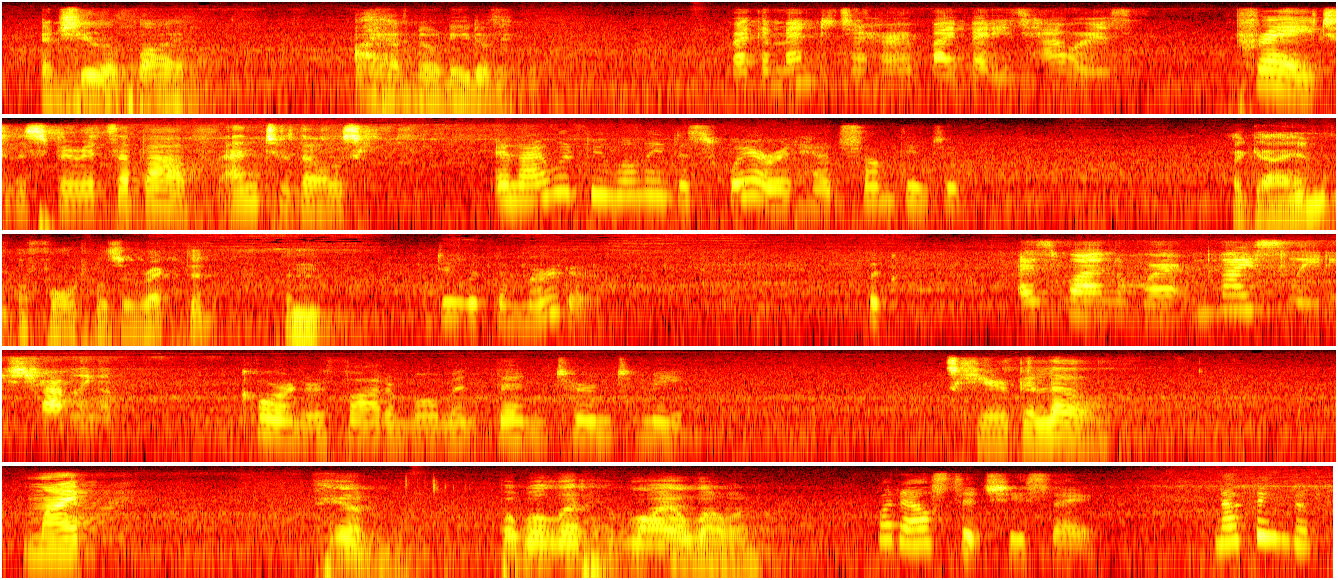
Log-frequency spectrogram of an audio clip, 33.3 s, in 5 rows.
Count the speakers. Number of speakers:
five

